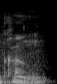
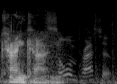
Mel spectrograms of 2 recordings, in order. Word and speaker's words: Kong: that she's saying like it's pronounced Kong Kong not Kang people still call him Kang not a of this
